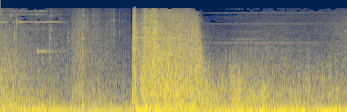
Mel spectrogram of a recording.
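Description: A loud explosion bursts nearby.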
